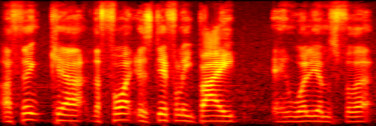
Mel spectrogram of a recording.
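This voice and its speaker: A man calls a simulated motor race live, running through lap times and position fights. His voice sits a little high for a man, and it climbs with excitement when a pass is made. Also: slight background noise. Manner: rapid lap-time calls, rising excitement at overtakes. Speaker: sim racing commentator.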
